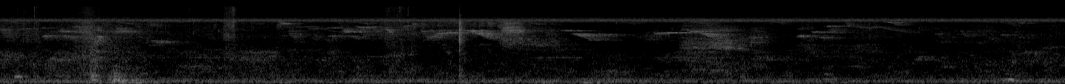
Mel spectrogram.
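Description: Faint background birdsong: scattered short chirps that rise and fall in pitch, over a steady high-pitched insect-like hum.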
